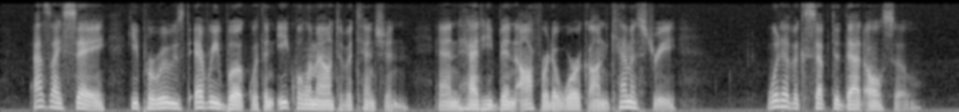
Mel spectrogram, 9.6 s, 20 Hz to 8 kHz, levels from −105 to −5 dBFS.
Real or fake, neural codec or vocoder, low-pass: real; none; 7.2 kHz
